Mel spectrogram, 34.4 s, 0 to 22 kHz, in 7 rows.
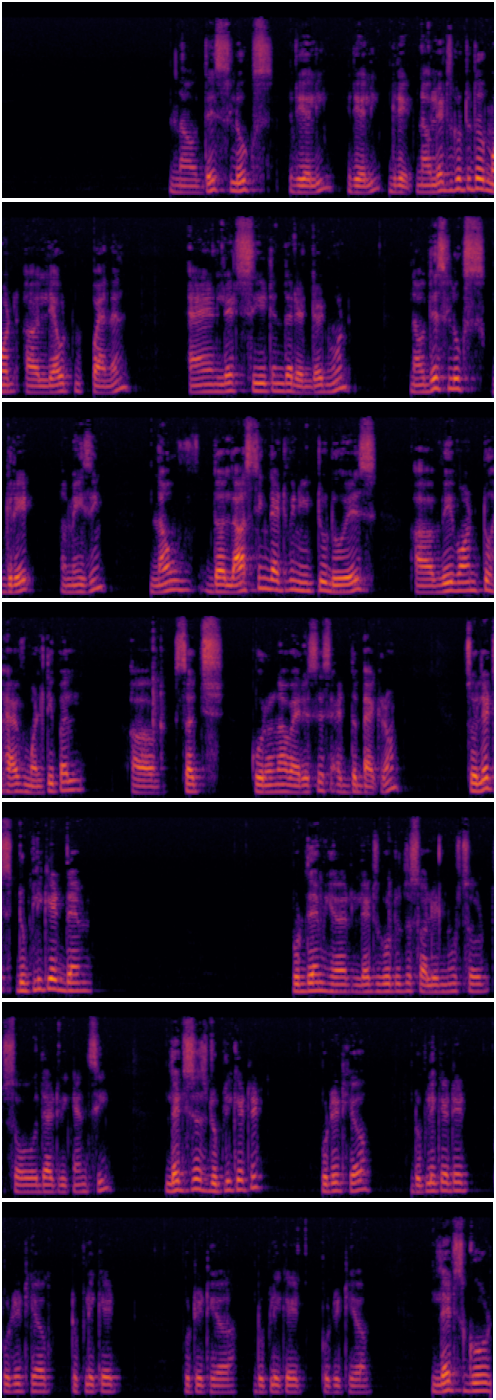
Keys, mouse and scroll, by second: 2.9 click, 2.9 click, 4.2 scroll, 5.4 click, 8.0 click, 8.0 z, 8.2 middle click, 9.5 middle click, 13.1-17.5 middle drag, 17.5 scroll, 22.1-22.5 scroll, 25.2 click, 26.3 z, 27.7-29.0 drag, 28.5 d, 29.5-32.5 drag, 29.8 d, 31.6 d, 34.2 click, 34.2 d.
